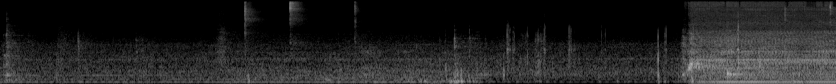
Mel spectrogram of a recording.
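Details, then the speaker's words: DIY OxiKit oxygen concentrator demonstration: faint clicks in a quiet room, then the compressor is switched on with a loud steady hum and hiss; it uses a five-second sieve cycle with a cooling fan beside the compressor. "i'm gonna i'm gonna go and turn on the compressor and this will get it"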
